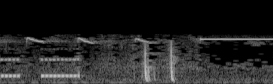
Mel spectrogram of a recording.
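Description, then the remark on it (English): A few short touch-tone beeps of a phone number being dialed on a portable phone to call Margaret Thatcher, followed by a couple of clicks and a steady line tone, clear with no talking. “Okay, if these guys are British, I'd better phone Margaret Thatcher and see what she wants me to do.”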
